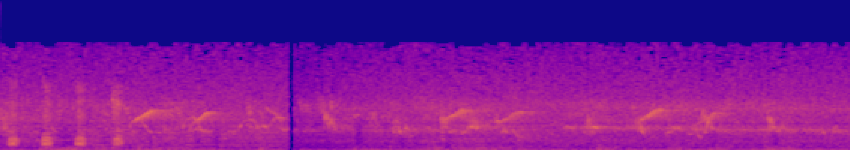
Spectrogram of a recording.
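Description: Indian roller giving three quick, harsh croaking notes at the start, followed by thin, high twittering from other birds over a steady outdoor hiss.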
